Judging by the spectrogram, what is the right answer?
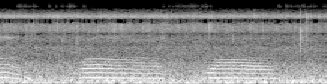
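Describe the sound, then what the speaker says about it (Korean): Heavy rain hisses loudly and steadily throughout while a voice nearby sings or hums two drawn-out tonal phrases over the downpour. "이거 비가 미쳤는데요"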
